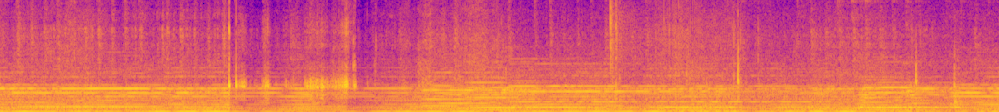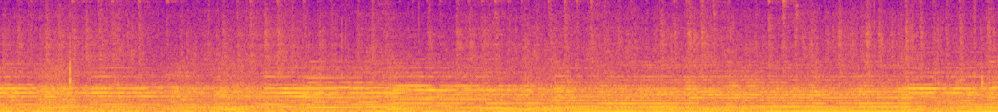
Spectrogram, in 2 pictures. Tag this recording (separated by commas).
Music, Clip-clop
